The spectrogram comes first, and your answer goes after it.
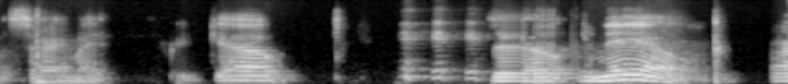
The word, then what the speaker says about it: Nayo: It's Nayo. I know everybody does. It looks like Mayo, pronounce it Nayo.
